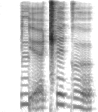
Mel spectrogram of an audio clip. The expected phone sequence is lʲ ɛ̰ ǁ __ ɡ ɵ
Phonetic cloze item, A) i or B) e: B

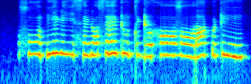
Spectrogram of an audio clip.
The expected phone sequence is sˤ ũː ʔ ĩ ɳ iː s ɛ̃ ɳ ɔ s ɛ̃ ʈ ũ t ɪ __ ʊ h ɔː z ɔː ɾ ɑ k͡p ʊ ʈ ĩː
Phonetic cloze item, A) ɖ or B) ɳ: A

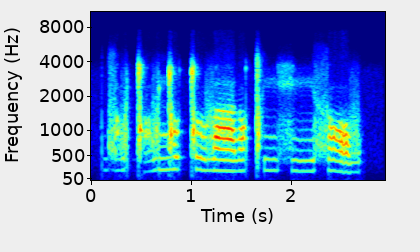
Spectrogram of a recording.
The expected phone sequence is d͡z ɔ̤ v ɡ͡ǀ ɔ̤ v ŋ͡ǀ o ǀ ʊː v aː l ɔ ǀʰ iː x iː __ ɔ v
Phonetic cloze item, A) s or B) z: A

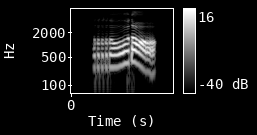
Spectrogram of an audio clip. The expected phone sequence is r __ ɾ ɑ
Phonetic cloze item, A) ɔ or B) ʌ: A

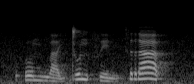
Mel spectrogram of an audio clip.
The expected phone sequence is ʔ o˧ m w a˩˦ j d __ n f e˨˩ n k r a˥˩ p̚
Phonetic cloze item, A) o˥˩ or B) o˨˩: A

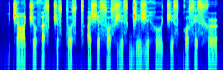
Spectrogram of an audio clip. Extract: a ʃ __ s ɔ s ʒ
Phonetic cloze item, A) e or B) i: A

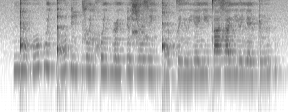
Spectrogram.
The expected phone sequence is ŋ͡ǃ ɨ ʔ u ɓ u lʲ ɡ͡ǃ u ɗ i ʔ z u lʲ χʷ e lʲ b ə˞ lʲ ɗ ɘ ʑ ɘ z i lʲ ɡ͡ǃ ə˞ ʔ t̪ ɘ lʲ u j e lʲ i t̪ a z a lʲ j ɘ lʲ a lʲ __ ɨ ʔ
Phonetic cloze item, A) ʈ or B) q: A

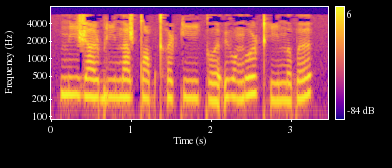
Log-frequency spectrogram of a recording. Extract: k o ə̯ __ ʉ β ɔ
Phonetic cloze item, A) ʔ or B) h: A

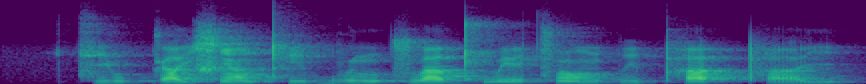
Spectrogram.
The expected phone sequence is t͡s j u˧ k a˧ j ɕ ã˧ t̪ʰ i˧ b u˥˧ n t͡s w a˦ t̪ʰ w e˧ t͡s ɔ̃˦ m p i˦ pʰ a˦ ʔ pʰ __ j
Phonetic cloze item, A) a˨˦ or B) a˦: A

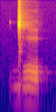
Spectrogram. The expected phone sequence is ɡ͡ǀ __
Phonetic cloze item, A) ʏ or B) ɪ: A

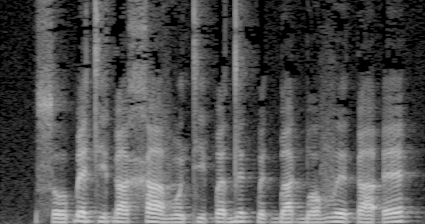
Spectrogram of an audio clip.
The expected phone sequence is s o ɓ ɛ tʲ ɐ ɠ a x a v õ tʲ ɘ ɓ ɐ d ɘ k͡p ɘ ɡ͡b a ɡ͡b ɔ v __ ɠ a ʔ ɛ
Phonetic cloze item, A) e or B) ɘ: B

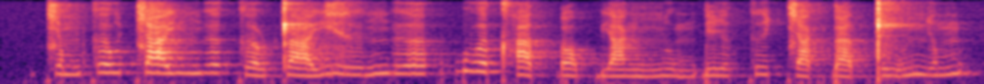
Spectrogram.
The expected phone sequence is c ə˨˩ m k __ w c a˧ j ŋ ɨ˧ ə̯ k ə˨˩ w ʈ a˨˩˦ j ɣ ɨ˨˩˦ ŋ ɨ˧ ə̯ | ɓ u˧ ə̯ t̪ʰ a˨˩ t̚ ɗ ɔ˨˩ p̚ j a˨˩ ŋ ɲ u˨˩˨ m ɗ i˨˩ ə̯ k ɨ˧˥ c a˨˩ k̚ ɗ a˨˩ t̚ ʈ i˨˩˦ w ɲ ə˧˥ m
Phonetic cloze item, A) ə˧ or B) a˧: A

